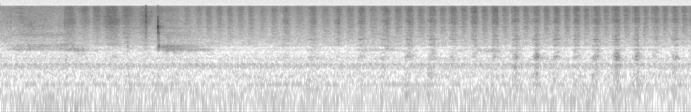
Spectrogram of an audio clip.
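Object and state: Paper drawing sheet.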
